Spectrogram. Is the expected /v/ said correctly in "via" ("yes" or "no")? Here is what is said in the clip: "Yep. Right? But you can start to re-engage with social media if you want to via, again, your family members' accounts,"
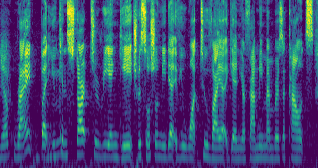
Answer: yes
